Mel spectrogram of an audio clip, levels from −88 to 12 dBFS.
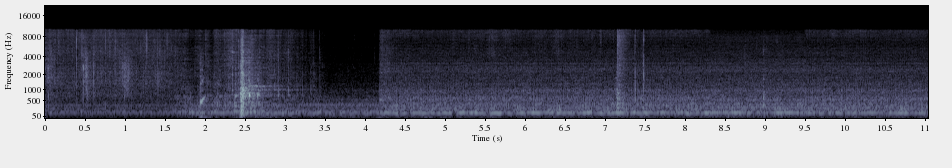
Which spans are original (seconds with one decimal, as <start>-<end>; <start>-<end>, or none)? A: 8.3-9.5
